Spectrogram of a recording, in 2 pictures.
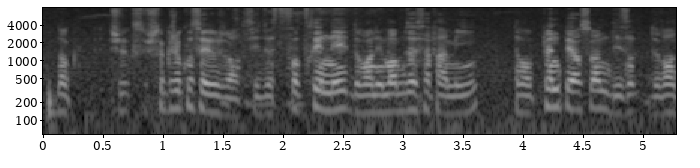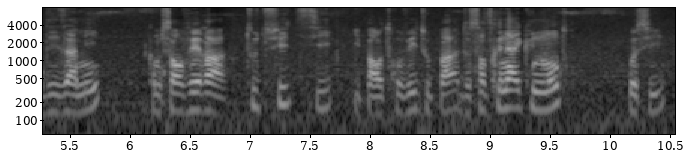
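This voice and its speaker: Very fast speech with fairly even intonation comes through noticeable background noise. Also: man, fairly high pitch for a man. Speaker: student. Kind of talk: studio discussion.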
